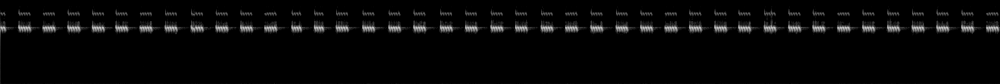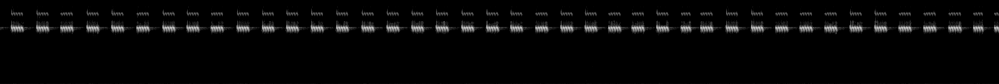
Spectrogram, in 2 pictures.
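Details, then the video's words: Male cricket chirping on a summer evening: steady, high, clean pulses repeated about four times a second in a regular rhythm, with a fainter upper overtone and no other sounds. "Cricket Chirping Sound Effect"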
